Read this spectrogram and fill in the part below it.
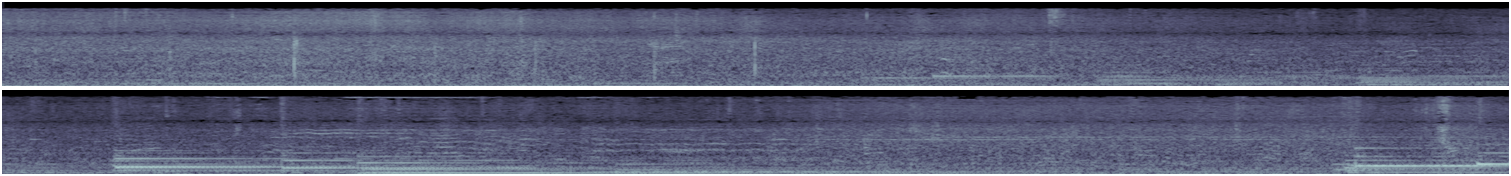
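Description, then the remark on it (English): River Thames water laps and sloshes against the water's edge, swelling and receding in an uneven rhythm over a constant low rumble, with faint tonal hums drifting in the background; a small child's football sways back and forth on the water. “There's a small child's football on the water, and the swaying is bringing it forwards and back towards me and away.”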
